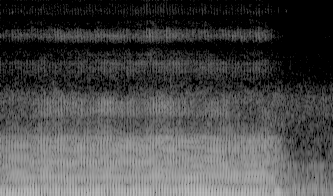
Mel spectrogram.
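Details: Caucasian Shepherd (Ovcharka) dog snoring loudly enough to wake the owner: one long, loud, coarse rumbling snore lasting about three seconds, then fading.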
